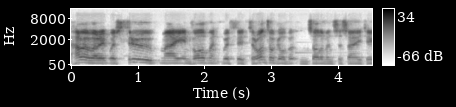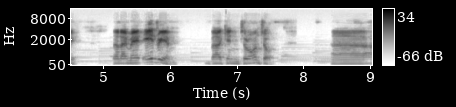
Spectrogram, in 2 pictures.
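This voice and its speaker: This Scottish-accented interviewee, aged 60 or older, directs music for community theatre and looks back on the past with thought and some hesitation. His slightly high voice comes across pushed and bright. The webcam audio from his small home room is muffled, with music beneath it.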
